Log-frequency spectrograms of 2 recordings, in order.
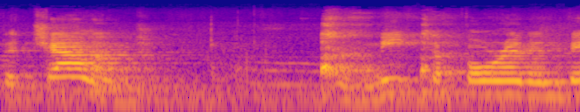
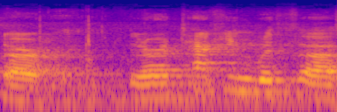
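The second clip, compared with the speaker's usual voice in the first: ordinary delivery, nothing marked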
